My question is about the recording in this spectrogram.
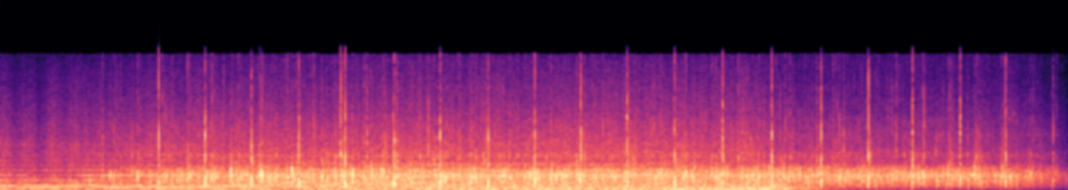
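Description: Audience applause that builds about a second and a half in, over held notes of instrumental music that fade out near the end.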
